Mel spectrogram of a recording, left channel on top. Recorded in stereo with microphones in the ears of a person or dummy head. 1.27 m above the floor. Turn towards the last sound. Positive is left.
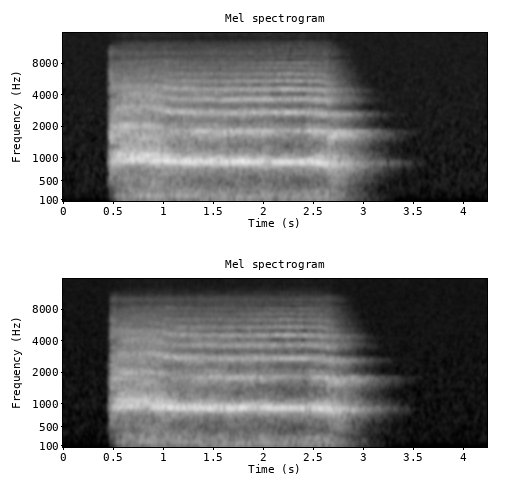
turn(degrees=60)  # may be behind; listen again after turning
